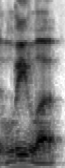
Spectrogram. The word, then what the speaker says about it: Layla: That is someone else, and their name, they pronounce it Leela.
